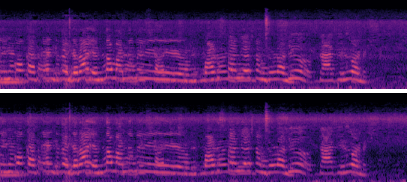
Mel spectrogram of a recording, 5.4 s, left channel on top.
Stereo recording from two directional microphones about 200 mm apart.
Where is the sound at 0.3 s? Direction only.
25° left (ahead or behind).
